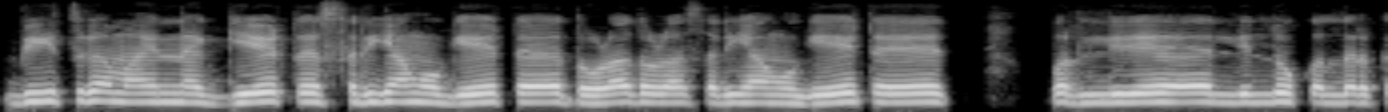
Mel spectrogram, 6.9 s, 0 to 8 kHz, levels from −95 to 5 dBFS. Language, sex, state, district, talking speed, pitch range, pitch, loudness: Marwari, female, Rajasthan, Nagaur, 165 wpm, 180-190 Hz, 185 Hz, -17 LUFS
